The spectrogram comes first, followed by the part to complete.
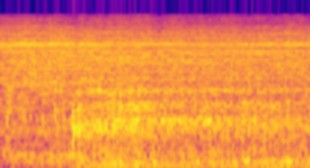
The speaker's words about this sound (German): Komm, lass heißes Wasser nachlaufen.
